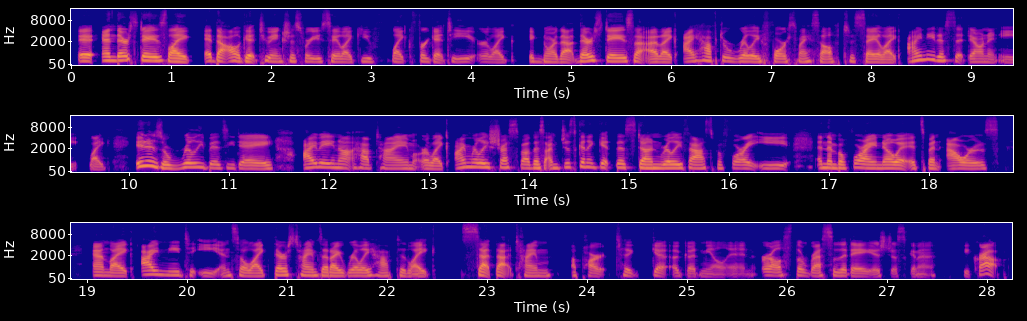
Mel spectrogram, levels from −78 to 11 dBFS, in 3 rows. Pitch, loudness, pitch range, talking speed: 185 Hz, -22 LUFS, 170-205 Hz, 265 wpm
